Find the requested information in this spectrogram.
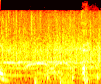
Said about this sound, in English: Has anybody ever clapped that hard when Benny Hill came on? I don't think so.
